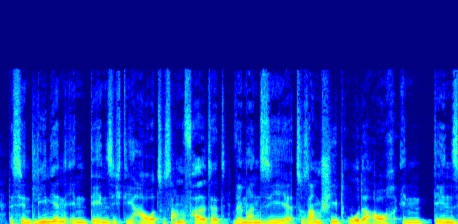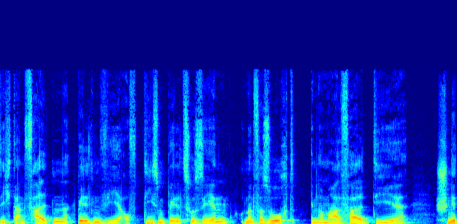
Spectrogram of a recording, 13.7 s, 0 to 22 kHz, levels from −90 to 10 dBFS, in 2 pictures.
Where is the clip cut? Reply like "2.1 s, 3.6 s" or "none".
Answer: 3.4 s, 6.5 s, 8.0 s, 10.4 s

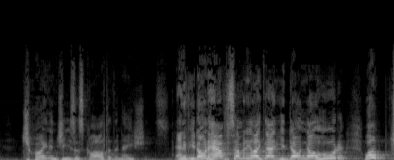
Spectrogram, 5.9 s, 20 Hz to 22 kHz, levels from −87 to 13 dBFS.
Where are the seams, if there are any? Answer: 2.6 s

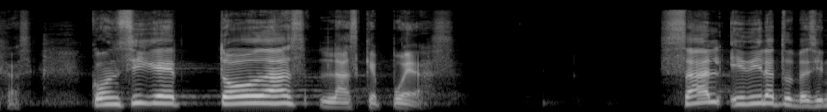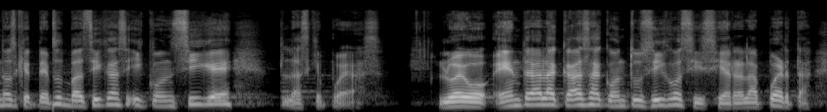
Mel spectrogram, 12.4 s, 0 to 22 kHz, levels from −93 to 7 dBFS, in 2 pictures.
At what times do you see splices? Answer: 6.6 s, 8.3 s

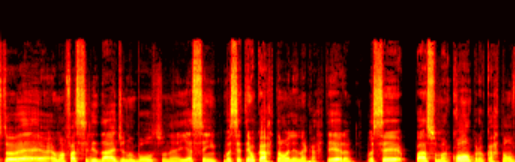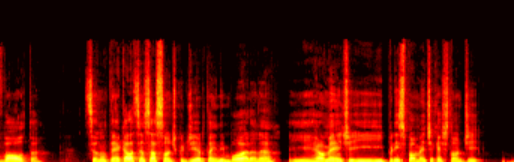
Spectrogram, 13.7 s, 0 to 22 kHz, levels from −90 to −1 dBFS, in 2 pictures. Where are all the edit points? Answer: 2.9 s, 4.8 s, 10.6 s

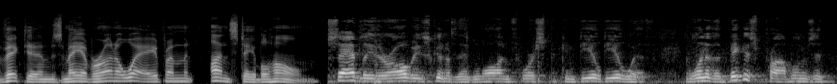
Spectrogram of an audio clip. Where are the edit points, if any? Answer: 4.5 s, 6.0 s

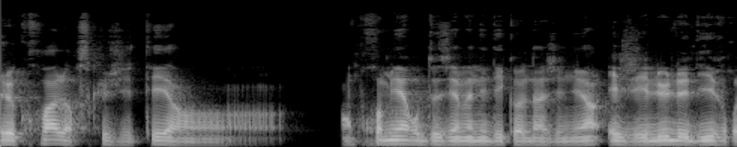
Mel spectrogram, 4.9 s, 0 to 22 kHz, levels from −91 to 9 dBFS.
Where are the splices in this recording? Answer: none

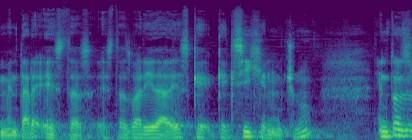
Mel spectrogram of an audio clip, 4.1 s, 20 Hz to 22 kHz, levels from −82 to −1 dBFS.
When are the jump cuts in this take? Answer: 1.9 s, 2.9 s

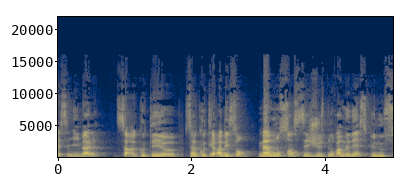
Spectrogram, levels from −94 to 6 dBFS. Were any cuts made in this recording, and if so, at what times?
1.9 s

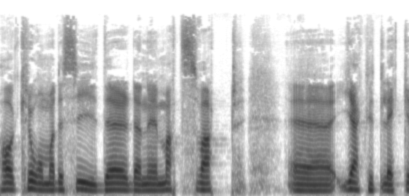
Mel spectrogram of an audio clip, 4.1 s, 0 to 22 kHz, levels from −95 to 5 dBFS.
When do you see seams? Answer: none

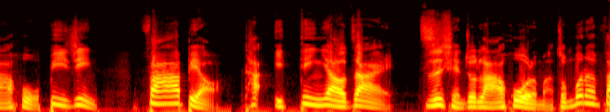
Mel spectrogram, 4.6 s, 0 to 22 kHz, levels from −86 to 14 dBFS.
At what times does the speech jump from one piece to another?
1.7 s

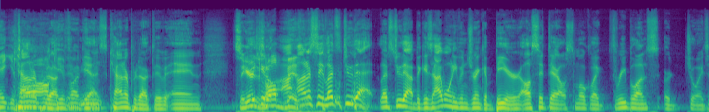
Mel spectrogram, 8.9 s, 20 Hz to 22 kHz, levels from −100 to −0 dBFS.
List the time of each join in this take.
none

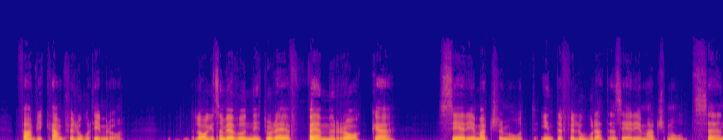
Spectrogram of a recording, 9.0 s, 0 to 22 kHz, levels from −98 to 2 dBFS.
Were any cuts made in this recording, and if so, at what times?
1.1 s, 3.3 s

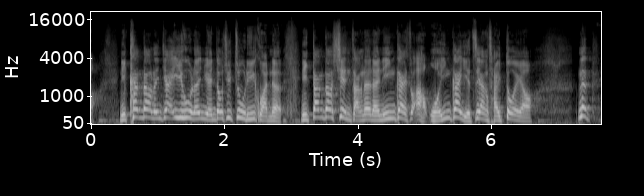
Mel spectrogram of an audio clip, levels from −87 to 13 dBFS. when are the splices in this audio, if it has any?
none

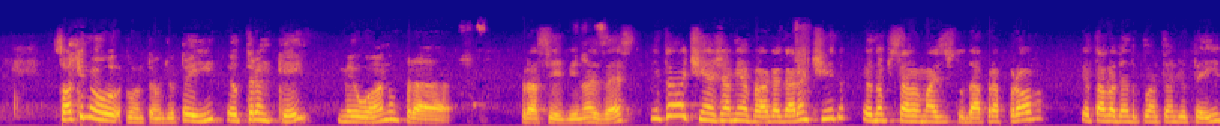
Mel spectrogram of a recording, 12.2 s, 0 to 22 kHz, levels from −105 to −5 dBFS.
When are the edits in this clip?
1.2 s, 2.2 s, 6.5 s, 8.5 s

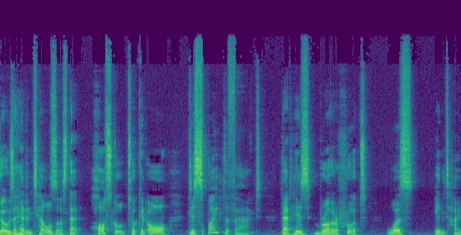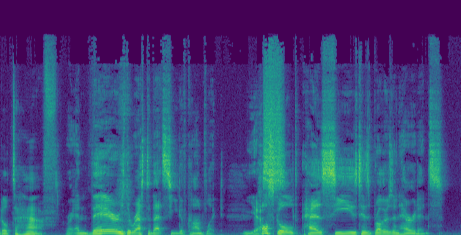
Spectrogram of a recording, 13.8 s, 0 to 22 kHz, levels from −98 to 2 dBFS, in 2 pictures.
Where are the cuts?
none

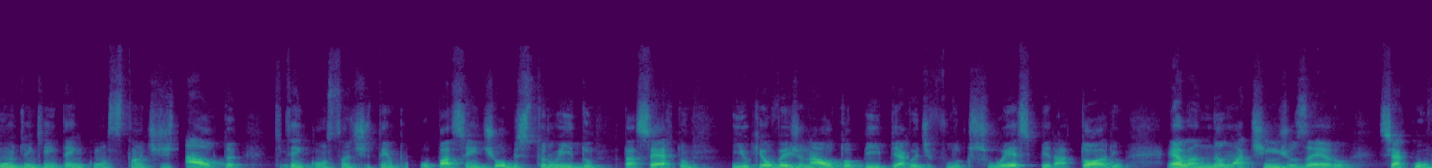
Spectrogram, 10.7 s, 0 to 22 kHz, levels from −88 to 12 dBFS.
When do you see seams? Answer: 1.3 s, 2.1 s, 3.1 s, 5.6 s, 6.8 s

